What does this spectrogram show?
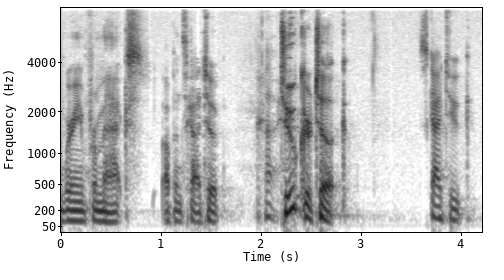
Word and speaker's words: Skiatook: you're from outside of Skiatook, it's Skiatook. Yep. So when I first started out there, I called it Skiatook, and eventually people are like, if you're going to be from here, you need to say it right.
